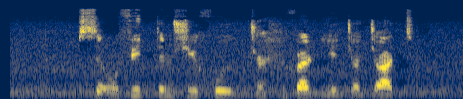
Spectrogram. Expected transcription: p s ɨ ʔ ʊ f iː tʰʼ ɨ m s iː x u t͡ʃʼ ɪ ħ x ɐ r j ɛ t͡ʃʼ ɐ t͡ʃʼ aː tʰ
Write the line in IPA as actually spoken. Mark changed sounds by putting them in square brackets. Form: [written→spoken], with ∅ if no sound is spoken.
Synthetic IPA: p s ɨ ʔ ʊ f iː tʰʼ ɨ m [s→ʃ] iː x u t͡ʃʼ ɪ ħ x ɐ r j ɛ t͡ʃʼ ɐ t͡ʃʼ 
